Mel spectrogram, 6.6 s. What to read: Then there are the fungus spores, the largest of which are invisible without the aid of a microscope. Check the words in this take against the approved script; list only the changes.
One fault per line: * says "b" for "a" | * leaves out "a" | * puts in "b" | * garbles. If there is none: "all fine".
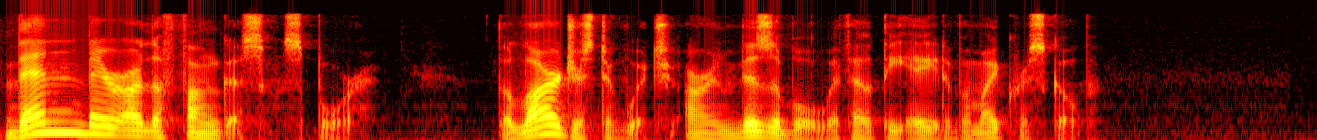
* says "spore" for "spores"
